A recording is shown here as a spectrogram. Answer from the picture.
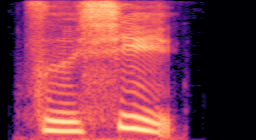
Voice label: "仔细", Chinese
